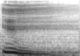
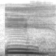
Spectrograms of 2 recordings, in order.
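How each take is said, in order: First: The h is pushed hard from the chest. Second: The h comes lightly from deep in the throat. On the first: The speaker calls it wrong. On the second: The speaker calls it right.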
